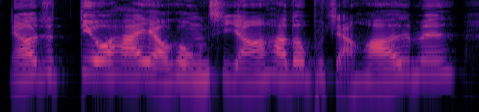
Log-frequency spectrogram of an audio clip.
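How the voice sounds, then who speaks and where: A woman with a Taiwanese Mandarin accent, co-hosting a podcast and telling stories in an animated way, acting out the quarrels she describes. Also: a little high, very fast, no room sound, clean studio sound. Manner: animated storytelling, acts out quarrels. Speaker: podcast co-host. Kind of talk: casual chat.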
